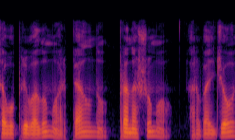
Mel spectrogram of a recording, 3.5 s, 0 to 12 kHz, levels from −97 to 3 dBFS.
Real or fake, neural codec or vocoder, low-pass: real; none; 7.2 kHz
